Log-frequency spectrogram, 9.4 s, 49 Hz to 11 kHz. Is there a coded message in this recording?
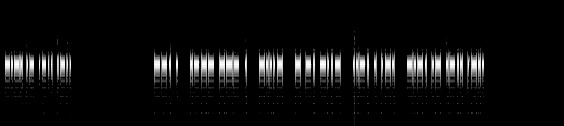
Yes: Morse code from 0.1 to 8.1 s, heard as a keyed tone, about 51 wpm, 700 Hz. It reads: CALL GE JOE <BT> TNX FER CALL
